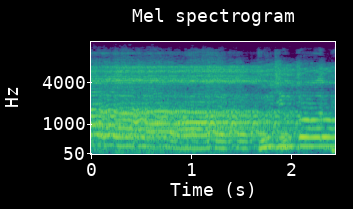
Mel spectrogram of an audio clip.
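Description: A man singing a naat, an Urdu devotional poem, through a public-address system in long, wavering held notes.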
